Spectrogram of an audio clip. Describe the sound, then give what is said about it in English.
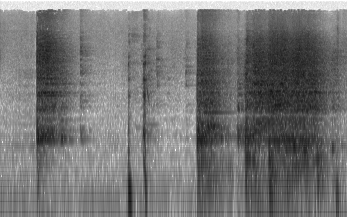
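Loud, harsh metallic clanging of cooking pots being banged: a crash, two sharp knocks, then a longer ringing clatter, with no talking. “You've been banging on your pots again, haven't you?”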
